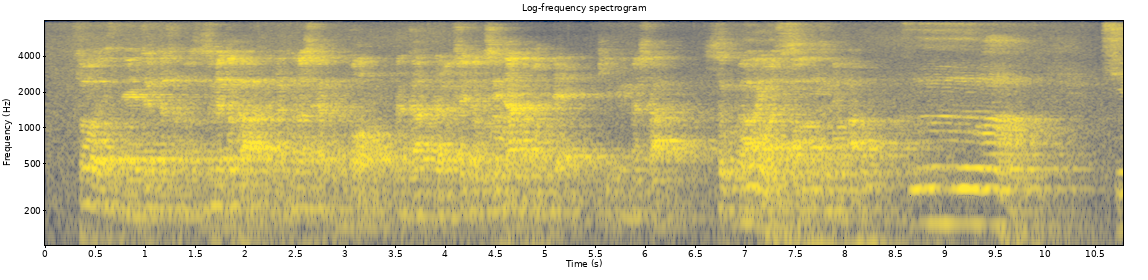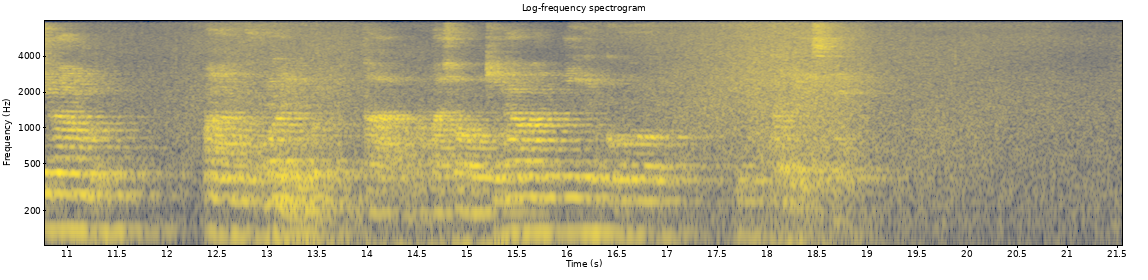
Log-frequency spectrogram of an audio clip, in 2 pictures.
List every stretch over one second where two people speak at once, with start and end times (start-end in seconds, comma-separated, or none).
6.7-8.1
